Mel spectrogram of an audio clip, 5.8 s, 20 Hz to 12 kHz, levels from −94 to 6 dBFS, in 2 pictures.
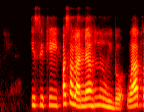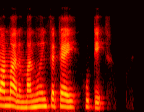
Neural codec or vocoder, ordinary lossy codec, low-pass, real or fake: codec, 16 kHz, 0.5 kbps, FunCodec, trained on LibriTTS, 25 frames a second; Opus, 16 kbps; 7.2 kHz; fake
